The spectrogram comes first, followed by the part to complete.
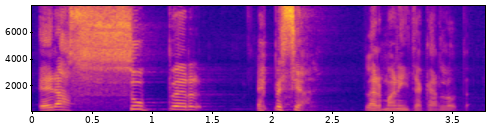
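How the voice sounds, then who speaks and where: A man's voice: high-pitched, normal speed, clear, resonant tone. A man in his thirties preaching a sermon, telling personal stories and acting out the people in them. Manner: storytelling preacher, animated, acts out quoted people. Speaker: pastor.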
